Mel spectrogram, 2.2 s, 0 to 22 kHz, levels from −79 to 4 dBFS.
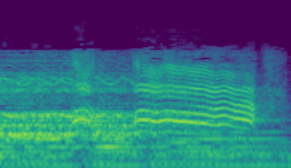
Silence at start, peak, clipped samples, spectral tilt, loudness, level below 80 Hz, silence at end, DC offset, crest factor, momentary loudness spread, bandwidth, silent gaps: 0 s; 0 dBFS; under 0.1%; -3 dB/octave; -10 LUFS; -32 dBFS; 0 s; 0.2%; 12 dB; 2 LU; 8.4 kHz; none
